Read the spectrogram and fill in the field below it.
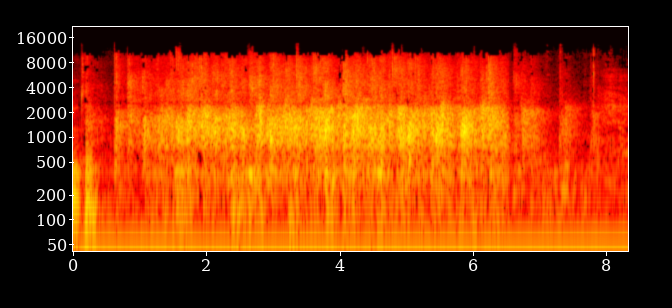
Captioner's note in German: Beifall CDU und BÜNDNIS 90/DIE GRÜNEN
